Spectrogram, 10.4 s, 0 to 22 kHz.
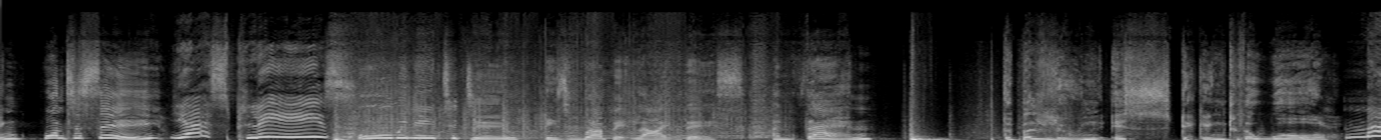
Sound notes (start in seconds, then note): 2.4 balloon rubbing; 6.5 balloon echoes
